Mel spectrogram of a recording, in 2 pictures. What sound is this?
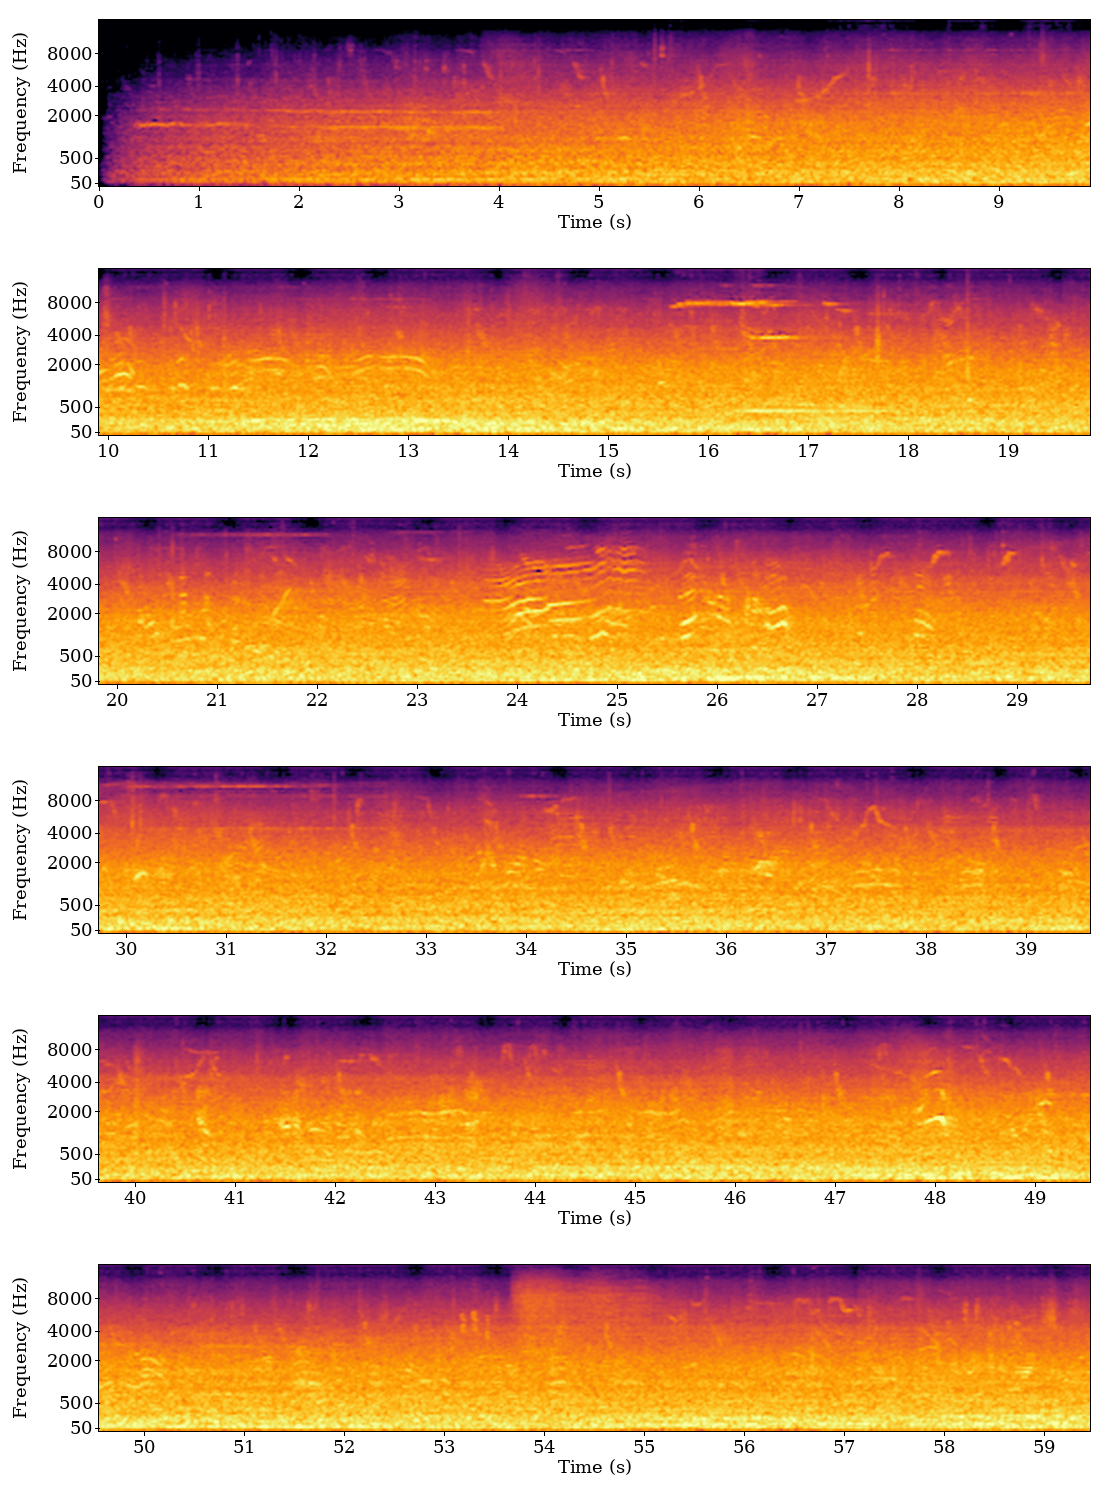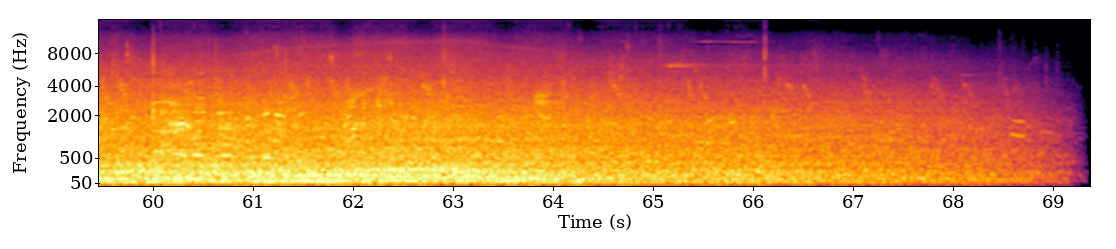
The center of the modern urban live of Barcelona. Its soundscape is a very “harmonious” combination of traffic sounds, birds singing and people talking. This square is one of the central points of the traffic of the city. Cars, buses, Auto van’s and so run by the square, taking out its explosions, purrs, screeching… all of them mixed with the sounds of the children playing into the square, or the young crew muzzing ones to others. Birds, as if all of this were normal to them, play their songs, putting their point to this soundscape so strange and harmonic composed with elements that look mutually exclusive.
